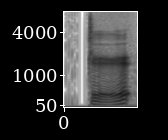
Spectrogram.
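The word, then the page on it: zhi: tone 3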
